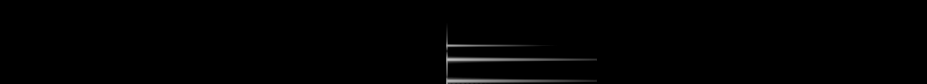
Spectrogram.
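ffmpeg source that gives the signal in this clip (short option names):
-f lavfi -i "aevalsrc='0.106*pow(10,-3*t/2.05)*sin(2*PI*161*t)+0.158*pow(10,-3*t/2.08)*sin(2*PI*1190*t)+0.106*pow(10,-3*t/1.23)*sin(2*PI*2350*t)':d=1.5:s=44100"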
